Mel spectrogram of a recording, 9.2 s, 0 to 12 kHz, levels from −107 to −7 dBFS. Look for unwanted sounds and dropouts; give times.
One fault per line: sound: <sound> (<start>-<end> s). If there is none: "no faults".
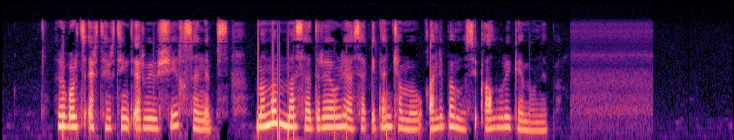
no faults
